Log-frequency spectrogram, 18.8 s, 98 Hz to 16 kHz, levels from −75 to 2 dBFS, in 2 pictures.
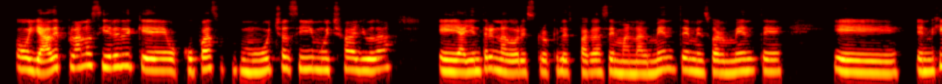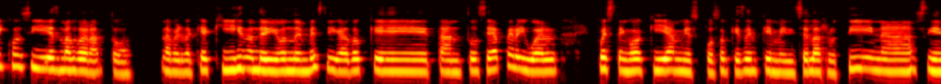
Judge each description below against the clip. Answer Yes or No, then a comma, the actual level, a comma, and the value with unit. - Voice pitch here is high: Yes, high, 225 Hz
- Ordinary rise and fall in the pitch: No, narrow, 2.2 semitones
